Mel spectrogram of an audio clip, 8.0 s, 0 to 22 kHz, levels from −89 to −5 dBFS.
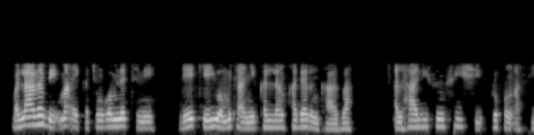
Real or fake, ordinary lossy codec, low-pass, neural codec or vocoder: real; none; 3.6 kHz; none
